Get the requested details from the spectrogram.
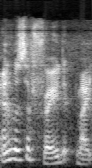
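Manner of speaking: plain reading voice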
